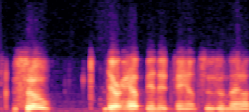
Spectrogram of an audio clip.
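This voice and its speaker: A man speaks with an American accent. He keeps a moderate pace. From US Upper Midwest, North Dakota. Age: 60s. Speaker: retired professor. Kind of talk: interview. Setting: radio show. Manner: halting.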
